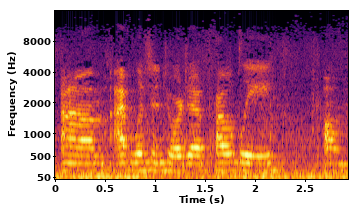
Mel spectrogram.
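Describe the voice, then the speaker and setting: A woman's voice: fairly low pitch, monotone, normal speed, distant mic. A woman from Pennsylvania introducing herself to a group, hesitant with many ums. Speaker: church group member. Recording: noisy background.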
